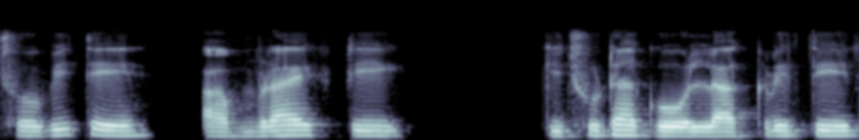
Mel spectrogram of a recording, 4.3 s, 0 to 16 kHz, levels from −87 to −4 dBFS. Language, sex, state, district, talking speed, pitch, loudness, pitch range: Bengali, male, West Bengal, Dakshin Dinajpur, 85 wpm, 130 Hz, -18 LUFS, 125-135 Hz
